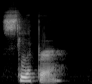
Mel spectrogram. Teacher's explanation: But the L, you touch and hold for a bit and it is voiced.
